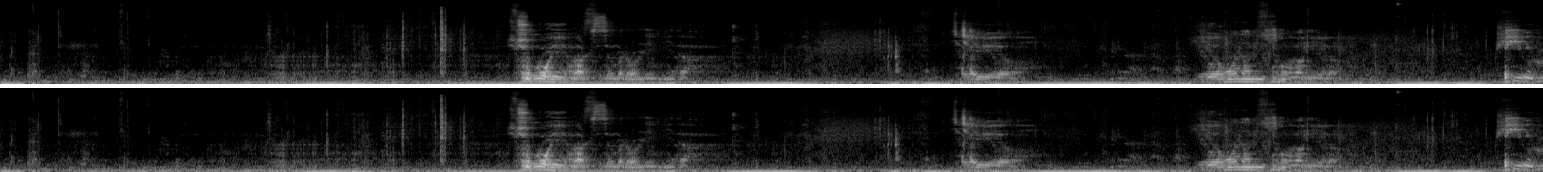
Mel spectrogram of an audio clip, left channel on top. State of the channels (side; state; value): both; identical; correlation 1.00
